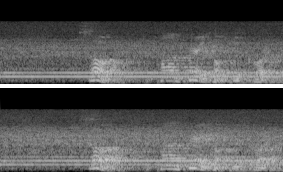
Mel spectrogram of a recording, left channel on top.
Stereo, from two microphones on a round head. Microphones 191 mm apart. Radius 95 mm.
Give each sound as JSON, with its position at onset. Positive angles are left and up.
{"t": 0.8, "sound": "a man speaking", "side_deg": 40, "distance_m": 5.0}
